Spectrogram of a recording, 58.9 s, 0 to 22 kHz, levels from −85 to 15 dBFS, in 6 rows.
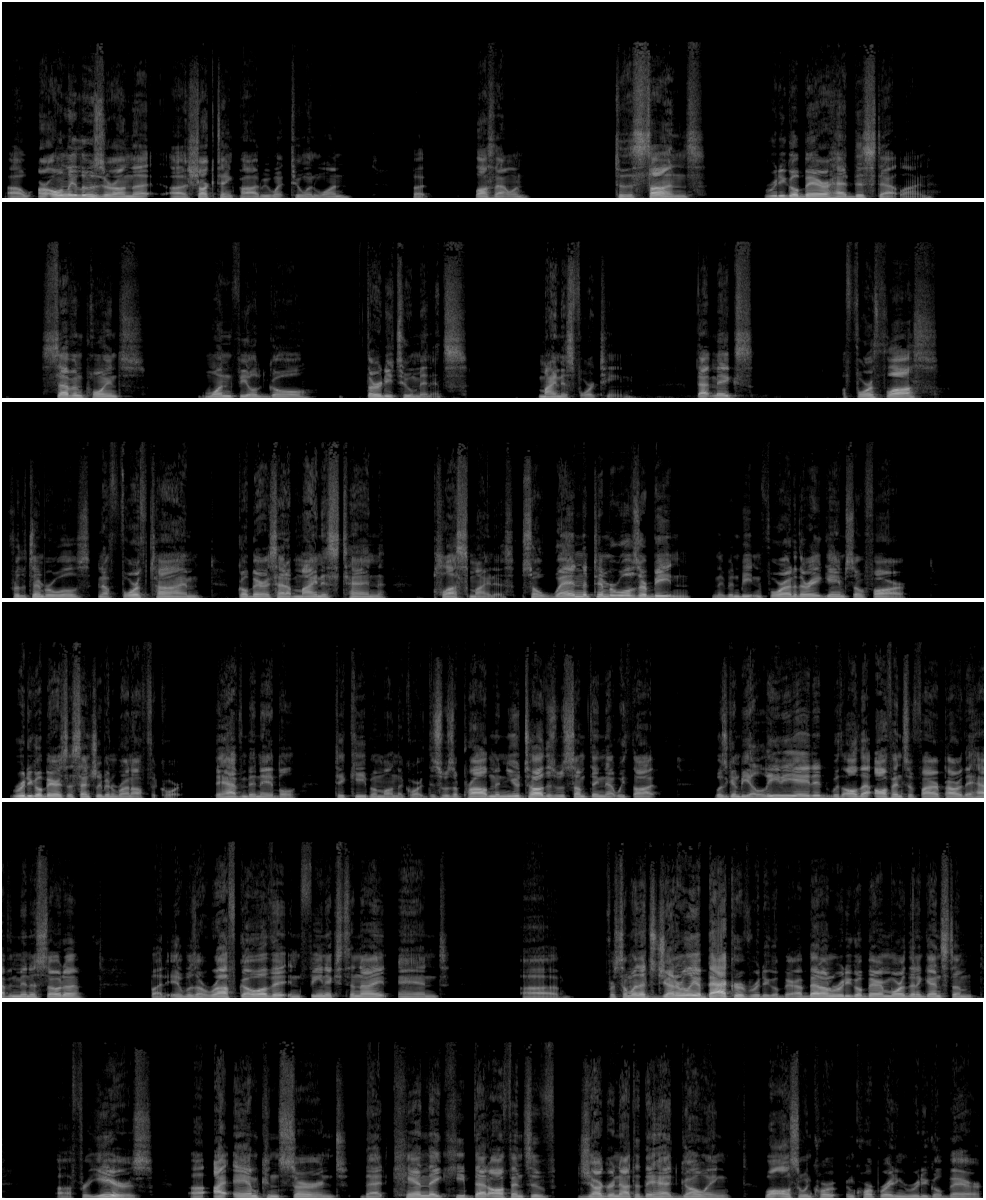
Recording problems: none

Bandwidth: 17.5 kHz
